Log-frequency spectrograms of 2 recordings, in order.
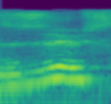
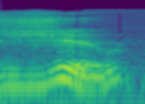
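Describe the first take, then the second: First: It starts with z and ends with s. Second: It starts with a soft j, no final s. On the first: It is the Greek name. "the Greek word Zeus" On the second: It is how a Latin speaker said the name. "they would drop off the S part of the word. They'd soften the J, the Z sound to a J sound"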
